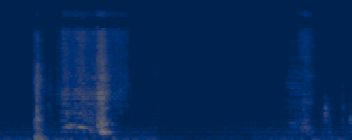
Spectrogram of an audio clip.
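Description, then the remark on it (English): Someone blows their nose: a sharp opening burst, then a long, forceful honking blow, followed a few seconds later by a shorter, quieter sniff-like blow. “I had to blow my nose.”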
